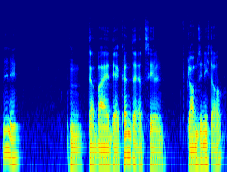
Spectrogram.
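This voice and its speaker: Admiring passenger-narrator, deep mellow tone, chatty, musing, confiding, radio drama. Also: male voice, lively intonation, a little slow, exaggerated voice. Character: curious, admiring male passenger who narrates to listener. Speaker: actor as narrator in a radio play. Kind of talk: German radio play, conversational narration.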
